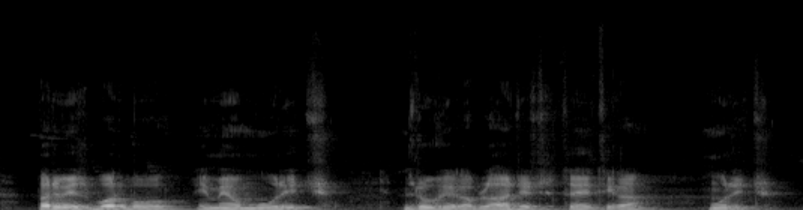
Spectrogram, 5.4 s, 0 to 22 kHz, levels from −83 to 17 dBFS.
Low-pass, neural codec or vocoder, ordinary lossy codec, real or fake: 19.8 kHz; none; none; real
